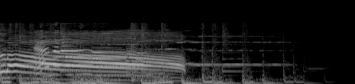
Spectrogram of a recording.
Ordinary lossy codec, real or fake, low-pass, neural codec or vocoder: none; real; 7.2 kHz; none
